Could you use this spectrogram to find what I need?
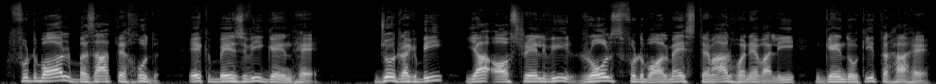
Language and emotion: Urdu, neutral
